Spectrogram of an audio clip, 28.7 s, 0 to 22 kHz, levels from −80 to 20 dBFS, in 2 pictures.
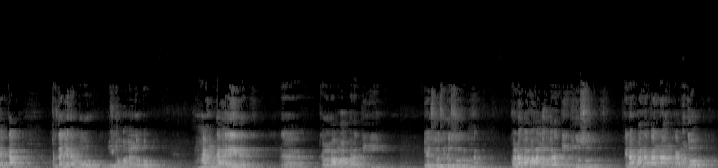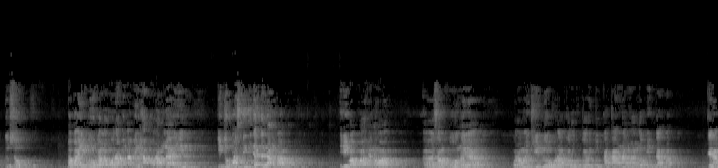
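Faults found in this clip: No faults found across the reviewed audio. Nothing in the recording calls for a ticket entry.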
